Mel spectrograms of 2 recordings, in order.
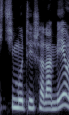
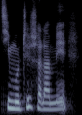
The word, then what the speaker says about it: Timothée Chalamet: Aber in Frankreich sagen die alle Timothée Chalamet, weil das ist ja ein französischer Name und das ist ja nicht TH, sondern es ist Timothée und dann Timothée, da ist dann danach ein H. Aber in Frankreich tut man ja diese H ist ja nicht aussprechen. – Ah ja. – Und für mich heißt er wirklich Timothée Chalamet und ich bin mir ziemlich sicher, dass es auch so eigentlich ausgesprochen wird. Nur Amerikaner sprechen es halt nicht so aus, ah, ja logisch.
